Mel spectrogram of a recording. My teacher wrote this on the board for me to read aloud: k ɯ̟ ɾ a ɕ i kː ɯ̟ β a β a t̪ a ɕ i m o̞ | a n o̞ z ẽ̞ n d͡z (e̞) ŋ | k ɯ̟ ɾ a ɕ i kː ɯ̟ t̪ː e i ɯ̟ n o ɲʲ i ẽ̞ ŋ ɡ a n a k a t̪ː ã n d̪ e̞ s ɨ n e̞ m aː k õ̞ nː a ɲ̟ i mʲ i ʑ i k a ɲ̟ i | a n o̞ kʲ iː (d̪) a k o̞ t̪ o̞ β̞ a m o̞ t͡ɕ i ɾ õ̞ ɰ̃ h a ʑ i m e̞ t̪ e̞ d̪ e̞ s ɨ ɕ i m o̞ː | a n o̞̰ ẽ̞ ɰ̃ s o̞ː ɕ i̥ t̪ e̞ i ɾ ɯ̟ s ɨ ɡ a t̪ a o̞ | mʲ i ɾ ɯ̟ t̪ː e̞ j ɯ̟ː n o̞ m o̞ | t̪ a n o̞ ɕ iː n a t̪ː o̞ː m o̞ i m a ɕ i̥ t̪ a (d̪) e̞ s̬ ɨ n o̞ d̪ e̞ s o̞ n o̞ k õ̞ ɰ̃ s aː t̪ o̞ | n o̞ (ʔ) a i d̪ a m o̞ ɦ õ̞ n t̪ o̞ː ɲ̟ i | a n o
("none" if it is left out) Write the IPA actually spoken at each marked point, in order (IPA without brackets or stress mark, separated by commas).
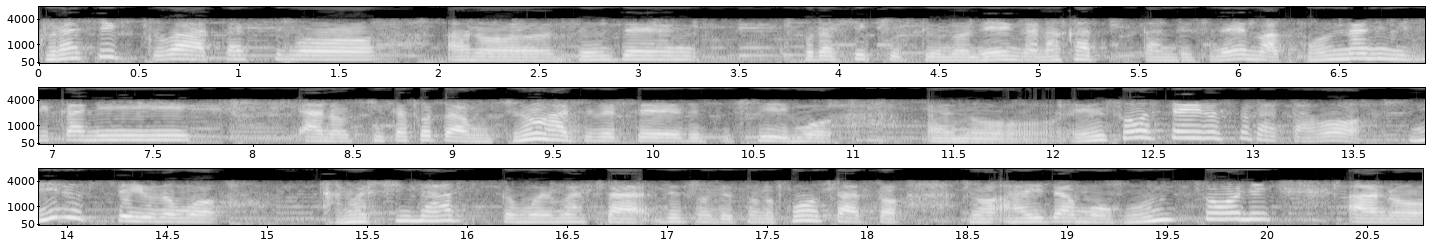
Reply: ẽ̞, t̪, d̪, ʔ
